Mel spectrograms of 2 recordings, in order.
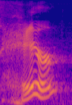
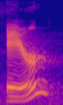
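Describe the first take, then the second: First: The name begins with an h sound. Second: The name begins directly with a vowel. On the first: "It could be said as hair" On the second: "It could be said as air"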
